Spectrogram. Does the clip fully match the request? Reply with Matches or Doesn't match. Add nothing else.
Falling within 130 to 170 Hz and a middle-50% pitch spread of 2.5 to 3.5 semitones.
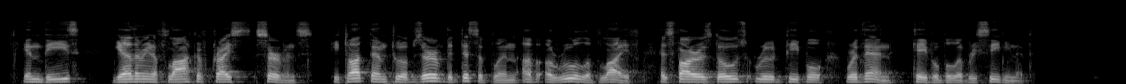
Doesn't match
